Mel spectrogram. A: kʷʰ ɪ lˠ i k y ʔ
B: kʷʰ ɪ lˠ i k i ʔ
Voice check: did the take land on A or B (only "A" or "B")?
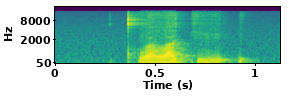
B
